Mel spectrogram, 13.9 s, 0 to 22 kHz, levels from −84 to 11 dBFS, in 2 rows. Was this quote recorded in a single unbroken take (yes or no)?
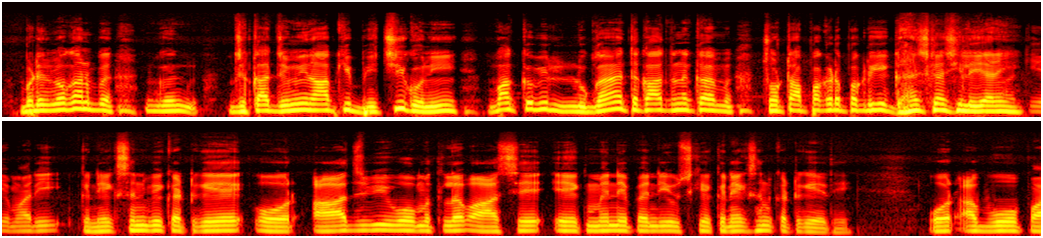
no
